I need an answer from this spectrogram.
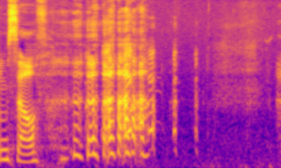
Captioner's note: laughing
